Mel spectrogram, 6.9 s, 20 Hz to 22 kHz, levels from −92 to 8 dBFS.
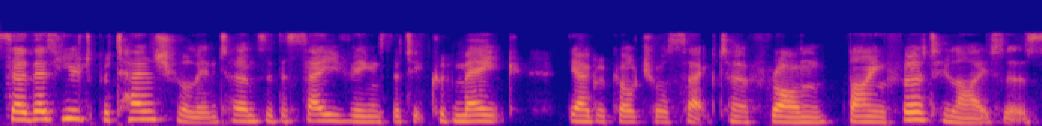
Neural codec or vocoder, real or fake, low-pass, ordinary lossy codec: codec, 16 kHz, 4 kbps, X-Codec, HuBERT features, trained on general audio; fake; 7.2 kHz; AAC, 48 kbps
